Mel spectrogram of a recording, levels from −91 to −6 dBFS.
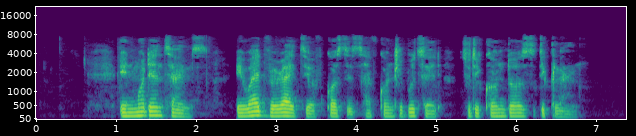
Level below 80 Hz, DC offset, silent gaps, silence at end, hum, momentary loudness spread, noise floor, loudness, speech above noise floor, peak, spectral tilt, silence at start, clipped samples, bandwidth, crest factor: -58 dBFS; under 0.1%; none; 0.65 s; none; 14 LU; -75 dBFS; -23 LUFS; 53 dB; -2 dBFS; -5.5 dB/octave; 0.75 s; under 0.1%; 8 kHz; 20 dB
